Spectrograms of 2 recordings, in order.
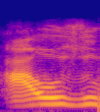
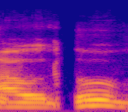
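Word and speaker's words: أعوذ: Second সমস্যা হচ্ছে আমি উচ্চারণে অনেক দূর চলে গেছে, এখনো আউজু বিল্লাহ বলতেছে, কিন্তু আমি 100 বার মনে হয় বলছি যে আউজু না আউজু। আউযু এখন বিল্লাহ।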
